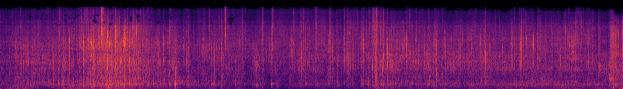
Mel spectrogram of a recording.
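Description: Mountain bike ridden along a dirt bush trail: a steady rush of tyre and riding noise with many small clicks and rattles, swelling louder about two seconds in.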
